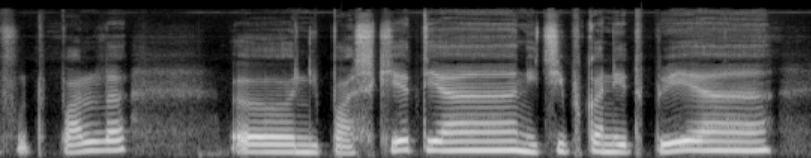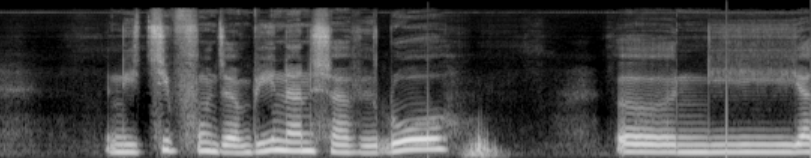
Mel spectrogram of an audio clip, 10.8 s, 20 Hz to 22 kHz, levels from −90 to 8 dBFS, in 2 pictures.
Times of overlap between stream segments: 4.28, 8.26, 10.25

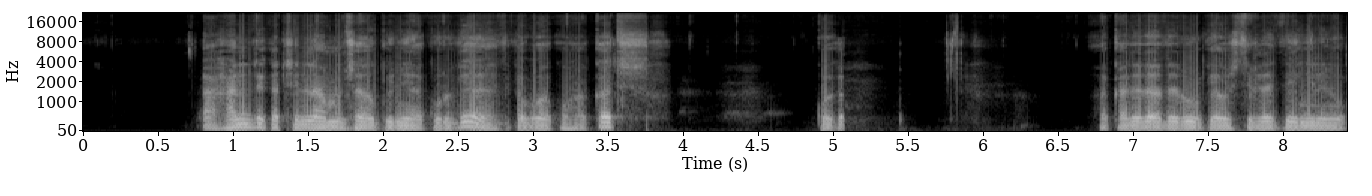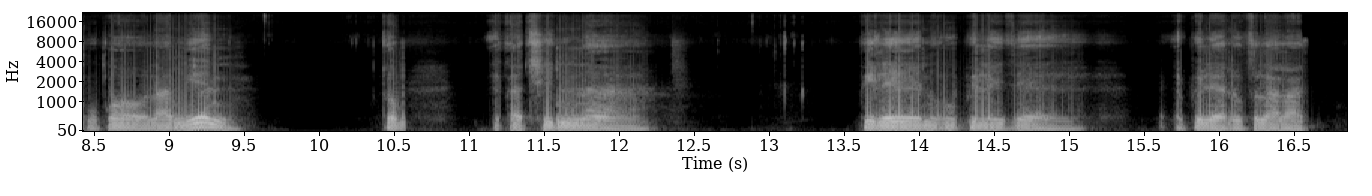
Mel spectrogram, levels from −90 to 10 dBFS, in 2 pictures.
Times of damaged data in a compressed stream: 5.01-5.08, 10.52-10.58, 16.53-16.60

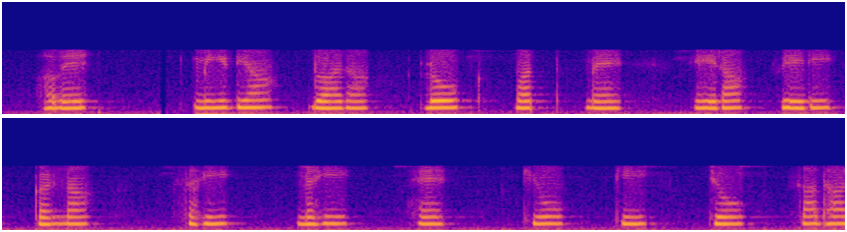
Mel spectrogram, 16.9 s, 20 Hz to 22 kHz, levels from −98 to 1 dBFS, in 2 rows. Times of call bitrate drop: none

